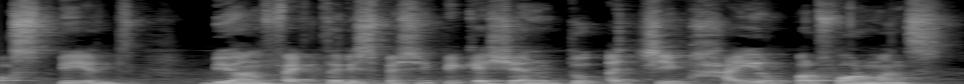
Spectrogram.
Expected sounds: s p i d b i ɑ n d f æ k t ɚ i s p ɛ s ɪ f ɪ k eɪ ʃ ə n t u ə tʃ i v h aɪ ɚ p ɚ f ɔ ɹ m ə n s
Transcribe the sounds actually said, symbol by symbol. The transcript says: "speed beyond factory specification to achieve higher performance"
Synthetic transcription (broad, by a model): s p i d b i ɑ n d f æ k t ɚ i s p ɛ s ɪ f ɪ k eɪ ʃ ə n t u ə tʃ i v h aɪ ɚ p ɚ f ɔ ɹ m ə n s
